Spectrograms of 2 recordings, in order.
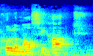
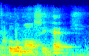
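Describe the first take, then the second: First: The last word has an 'a' vowel, like hutch. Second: The last word has an 'e' vowel, like hitch. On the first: This is how it is said in Tahlequah. "if you go to, to Tahlequah, you would say" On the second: This is how it is said in Bartlesville. "if you go to Bartlesville, you would say"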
